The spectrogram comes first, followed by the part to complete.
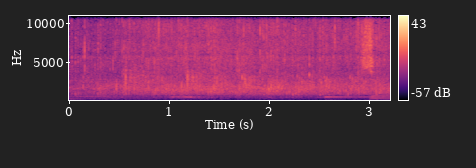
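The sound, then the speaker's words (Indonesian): An audience claps together in sustained, dense applause for a few seconds during a sermon, with faint tonal sounds like a held organ or keyboard note underneath. “Bukankah dia layak terima tepuk tangan kita?”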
